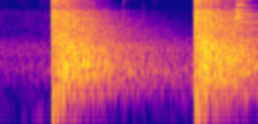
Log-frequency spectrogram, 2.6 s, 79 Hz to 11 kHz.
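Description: Two loud rifle shots crack at a 75-yard target in wet conditions, spaced about a second and a half apart, each a sharp blast followed by a long decaying outdoor echo.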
